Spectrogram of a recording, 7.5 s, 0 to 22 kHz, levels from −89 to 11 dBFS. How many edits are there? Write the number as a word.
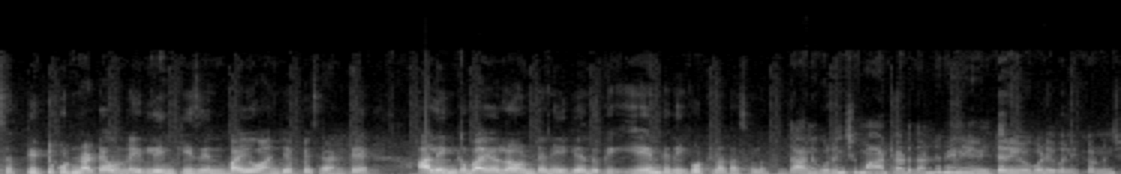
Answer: one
